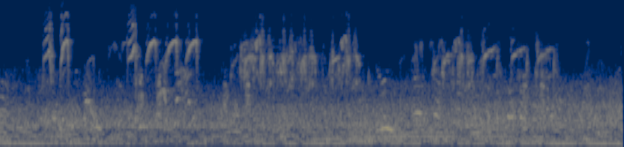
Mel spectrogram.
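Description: Small birds chirping: short, high calls in quick runs throughout, over a steady low hum.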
